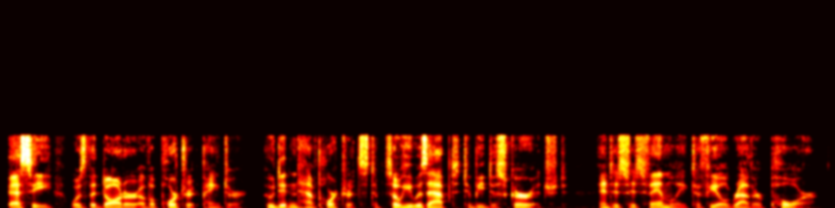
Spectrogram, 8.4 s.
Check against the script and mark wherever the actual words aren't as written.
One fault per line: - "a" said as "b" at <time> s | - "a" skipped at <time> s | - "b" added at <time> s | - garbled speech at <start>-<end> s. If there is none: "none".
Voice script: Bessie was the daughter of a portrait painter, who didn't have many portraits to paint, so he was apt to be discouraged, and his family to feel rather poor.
- "many" skipped at 3.2 s
- "paint" skipped at 3.8 s
- "his" added at 6.3 s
